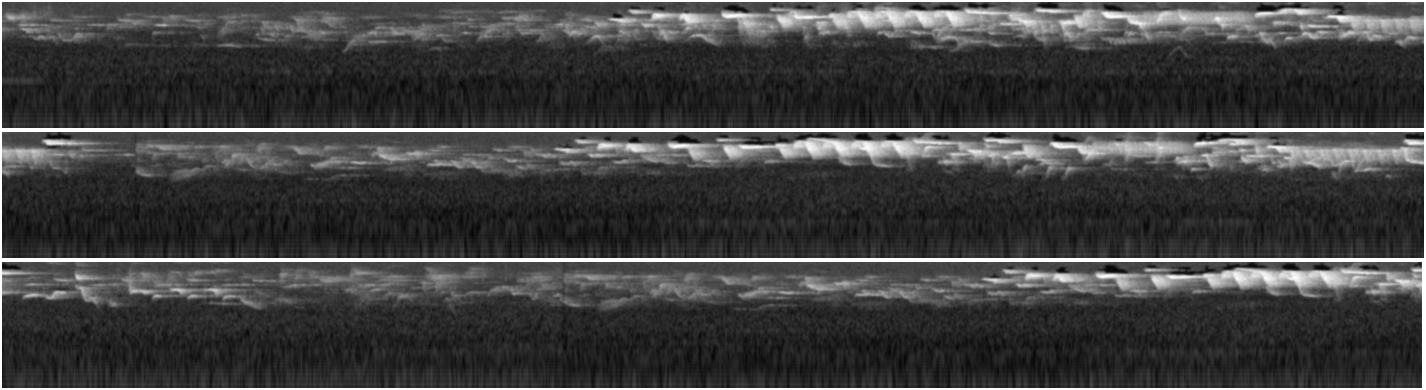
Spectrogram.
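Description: A songbird singing long phrases of quick chirps and fast high trills, in three bouts separated by pauses of several seconds, over a faint low hum.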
